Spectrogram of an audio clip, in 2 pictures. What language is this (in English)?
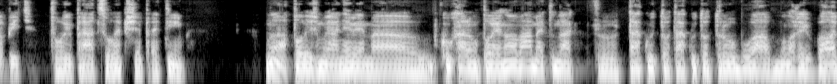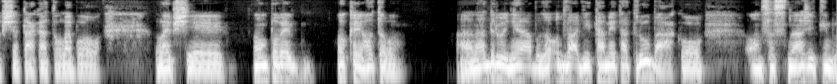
Slovak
